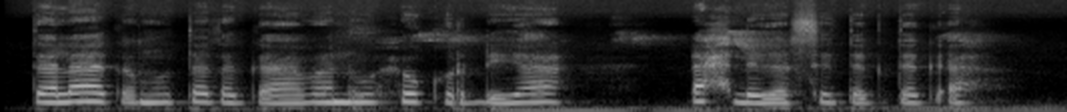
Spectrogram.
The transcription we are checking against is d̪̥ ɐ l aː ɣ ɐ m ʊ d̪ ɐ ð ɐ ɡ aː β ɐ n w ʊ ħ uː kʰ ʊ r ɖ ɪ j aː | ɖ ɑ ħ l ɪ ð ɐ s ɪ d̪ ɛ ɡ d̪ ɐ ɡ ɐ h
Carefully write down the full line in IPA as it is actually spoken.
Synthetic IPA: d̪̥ ɐ l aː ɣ ɐ m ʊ d̪ ɐ ð ɐ ɡ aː β ɐ n w ʊ ħ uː kʰ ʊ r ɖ ɪ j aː | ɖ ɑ ħ l ɪ ɣ ɐ s ɪ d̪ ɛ ɡ d̪ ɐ ɡ ɐ h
